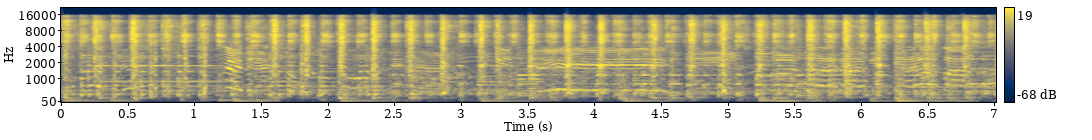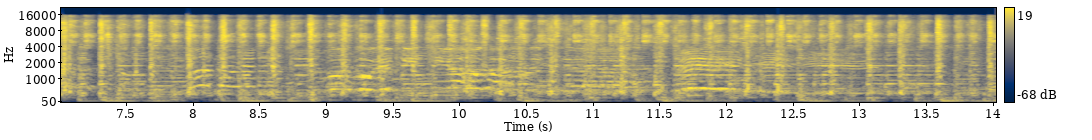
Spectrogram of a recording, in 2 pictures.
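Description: Live samba played on pandeiros, a hand drum and a banjo-cavaquinho: a steady, fast rhythmic beat with jingling frame drums and strummed strings.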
